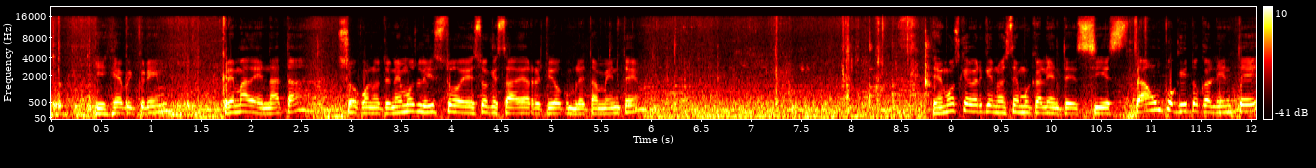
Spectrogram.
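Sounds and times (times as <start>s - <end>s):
low hum of kitchen machinery: 0.0s - 12.0s.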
